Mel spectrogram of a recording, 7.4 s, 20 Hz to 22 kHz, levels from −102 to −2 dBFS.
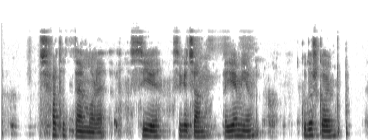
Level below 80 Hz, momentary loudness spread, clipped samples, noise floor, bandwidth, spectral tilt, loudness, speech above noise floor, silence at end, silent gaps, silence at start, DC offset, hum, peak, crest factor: -72 dBFS; 22 LU; under 0.1%; -58 dBFS; 9.4 kHz; -4.5 dB/octave; -22 LUFS; 36 dB; 0.4 s; none; 0.2 s; under 0.1%; none; -4 dBFS; 20 dB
